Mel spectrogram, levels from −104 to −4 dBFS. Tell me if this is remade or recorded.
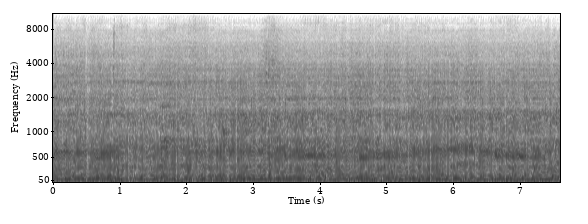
remade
